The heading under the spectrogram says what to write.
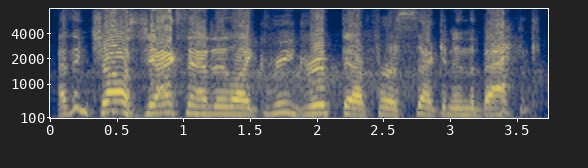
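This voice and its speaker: A man with a high voice calling a race play-by-play. He reels off positions and names, then gets excited and loud when cars bang together. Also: a little fast, slight background noise, rough recording. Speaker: race commentator. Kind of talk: play-by-play commentary.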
